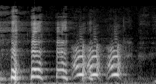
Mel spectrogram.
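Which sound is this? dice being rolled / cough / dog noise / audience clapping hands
dog noise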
